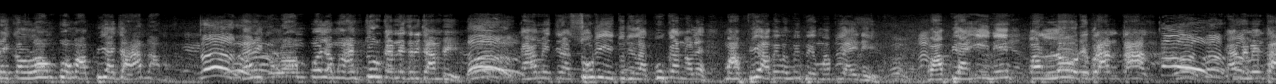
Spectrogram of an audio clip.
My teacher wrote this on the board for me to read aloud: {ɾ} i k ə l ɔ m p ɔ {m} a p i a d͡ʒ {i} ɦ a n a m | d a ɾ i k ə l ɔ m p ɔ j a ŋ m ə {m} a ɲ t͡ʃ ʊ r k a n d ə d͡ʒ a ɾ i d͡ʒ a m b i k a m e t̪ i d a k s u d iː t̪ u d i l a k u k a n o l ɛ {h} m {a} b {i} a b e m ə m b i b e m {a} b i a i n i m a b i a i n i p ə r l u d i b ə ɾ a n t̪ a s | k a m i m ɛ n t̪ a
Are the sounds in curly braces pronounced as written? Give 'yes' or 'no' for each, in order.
yes, yes, no, no, yes, yes, yes, yes

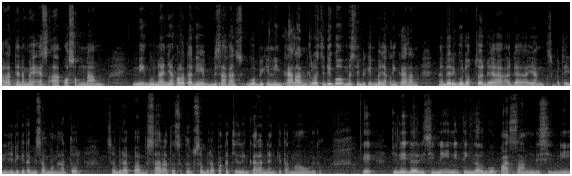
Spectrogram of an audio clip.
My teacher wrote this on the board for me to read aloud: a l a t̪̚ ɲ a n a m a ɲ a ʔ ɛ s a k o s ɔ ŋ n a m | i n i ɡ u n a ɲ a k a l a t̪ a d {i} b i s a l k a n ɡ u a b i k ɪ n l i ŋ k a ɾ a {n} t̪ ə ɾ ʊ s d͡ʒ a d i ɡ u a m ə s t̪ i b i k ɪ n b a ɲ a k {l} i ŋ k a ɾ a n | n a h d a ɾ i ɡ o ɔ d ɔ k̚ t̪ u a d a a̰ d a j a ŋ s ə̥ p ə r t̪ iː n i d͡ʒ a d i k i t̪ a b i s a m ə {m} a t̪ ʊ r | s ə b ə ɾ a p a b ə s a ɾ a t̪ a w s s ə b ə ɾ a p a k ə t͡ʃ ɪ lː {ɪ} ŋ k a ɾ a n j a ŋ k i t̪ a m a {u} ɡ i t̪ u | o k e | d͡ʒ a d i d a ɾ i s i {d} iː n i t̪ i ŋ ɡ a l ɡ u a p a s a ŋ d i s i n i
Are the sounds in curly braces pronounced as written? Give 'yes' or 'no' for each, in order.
yes, yes, yes, no, no, yes, no

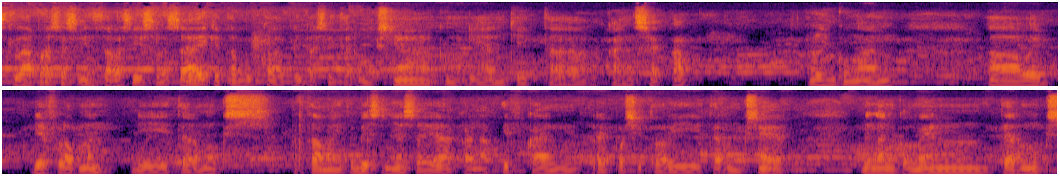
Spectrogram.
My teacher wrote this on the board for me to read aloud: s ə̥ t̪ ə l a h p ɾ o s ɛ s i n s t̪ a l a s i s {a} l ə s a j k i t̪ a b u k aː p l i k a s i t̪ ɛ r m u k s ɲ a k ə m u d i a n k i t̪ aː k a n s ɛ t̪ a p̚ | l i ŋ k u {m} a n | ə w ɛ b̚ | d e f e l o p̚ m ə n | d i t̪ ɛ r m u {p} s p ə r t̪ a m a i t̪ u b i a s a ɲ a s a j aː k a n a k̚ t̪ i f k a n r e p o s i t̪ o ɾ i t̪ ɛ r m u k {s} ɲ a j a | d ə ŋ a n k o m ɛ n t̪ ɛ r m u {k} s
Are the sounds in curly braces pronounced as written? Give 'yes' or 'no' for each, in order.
no, no, no, yes, yes

